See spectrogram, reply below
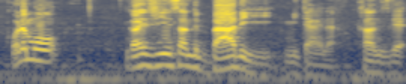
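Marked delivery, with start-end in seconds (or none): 1.7-2.3 バディ with an open 'ah' in place of o; English 'body' as 'bah-dy'; American pronunciation. Shown as a demonstration. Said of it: "あに近い発音ですよね".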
